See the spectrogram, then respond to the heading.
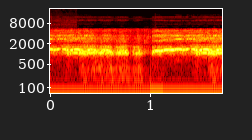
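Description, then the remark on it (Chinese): A horse, struck hard on the rump with its rider's whip, neighs loudly in pain, a shrill, wavering whinny that holds for nearly two seconds, dips briefly midway, then surges again as it bolts forward. No one speaks. “马儿吃痛，不顾一切的向前狂奔。”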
